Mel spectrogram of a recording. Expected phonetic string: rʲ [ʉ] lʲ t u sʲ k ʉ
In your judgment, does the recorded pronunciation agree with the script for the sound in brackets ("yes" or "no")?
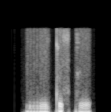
yes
